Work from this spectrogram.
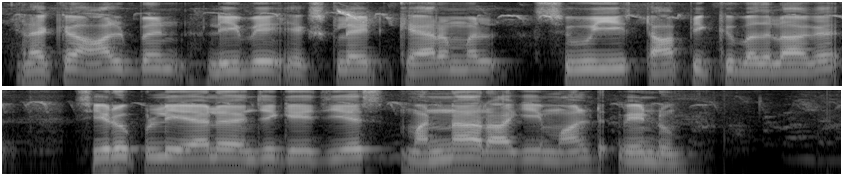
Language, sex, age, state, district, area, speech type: Tamil, male, 18-30, Tamil Nadu, Thoothukudi, rural, read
